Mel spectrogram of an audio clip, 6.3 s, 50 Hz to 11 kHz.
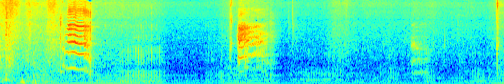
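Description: A cat named Lynn 50 meows several times, with two louder, stretched cries near the start and middle and a softer one later, over a low continuous purr-like hum.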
